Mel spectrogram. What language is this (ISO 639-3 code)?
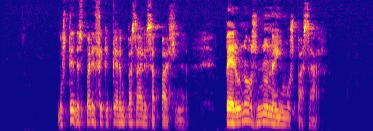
glg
